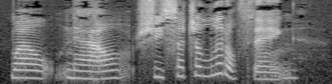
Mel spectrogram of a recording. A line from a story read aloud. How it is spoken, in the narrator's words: feebly reiterated Matthew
